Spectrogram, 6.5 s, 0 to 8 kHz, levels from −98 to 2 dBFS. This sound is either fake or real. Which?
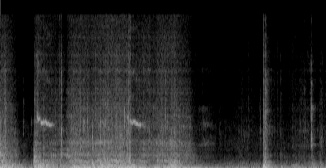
fake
